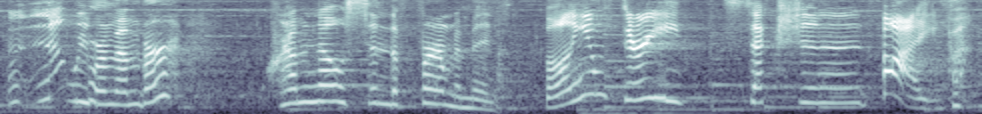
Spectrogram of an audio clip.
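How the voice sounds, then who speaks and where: A woman voicing a sweet, absent-minded little lady in a video game, speaking gently and hesitantly. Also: extremely high pitch, sing-song, soft background music, heavily acted. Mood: musing. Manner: slow, gentle, hesitant speech.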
